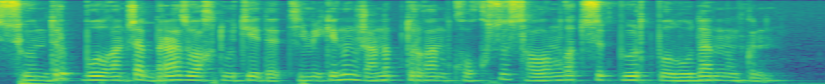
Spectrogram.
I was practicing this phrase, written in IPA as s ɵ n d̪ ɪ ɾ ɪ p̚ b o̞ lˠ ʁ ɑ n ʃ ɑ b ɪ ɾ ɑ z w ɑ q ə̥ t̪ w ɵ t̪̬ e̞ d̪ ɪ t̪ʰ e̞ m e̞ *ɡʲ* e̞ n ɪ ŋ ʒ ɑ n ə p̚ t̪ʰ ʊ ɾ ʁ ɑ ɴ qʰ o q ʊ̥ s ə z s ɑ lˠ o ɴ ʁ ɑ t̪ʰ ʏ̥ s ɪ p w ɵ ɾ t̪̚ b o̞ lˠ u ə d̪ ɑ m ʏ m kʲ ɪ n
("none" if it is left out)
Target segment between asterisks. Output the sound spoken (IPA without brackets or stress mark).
kʲ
